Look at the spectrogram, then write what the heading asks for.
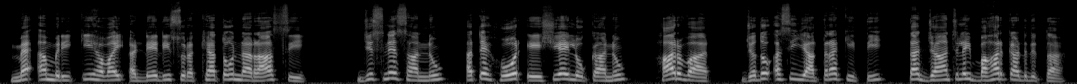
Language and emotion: Punjabi, disgusted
